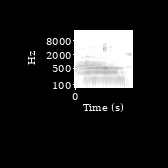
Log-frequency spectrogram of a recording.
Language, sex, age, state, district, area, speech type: Odia, female, 30-45, Odisha, Cuttack, urban, spontaneous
